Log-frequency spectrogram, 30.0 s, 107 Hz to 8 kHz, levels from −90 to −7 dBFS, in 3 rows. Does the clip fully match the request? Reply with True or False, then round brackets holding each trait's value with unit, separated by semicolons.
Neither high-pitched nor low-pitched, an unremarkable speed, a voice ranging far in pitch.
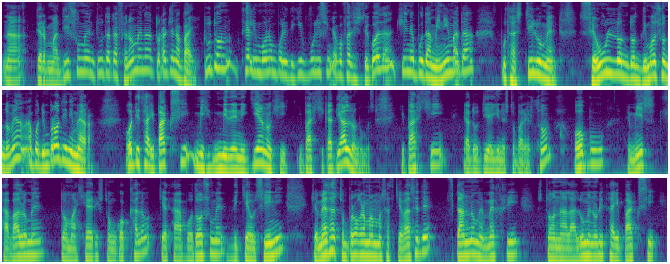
True (150 Hz; 150 wpm; 7.3 semitones)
